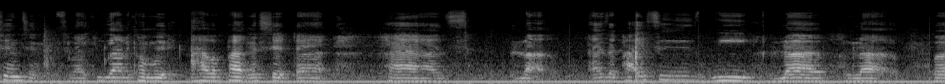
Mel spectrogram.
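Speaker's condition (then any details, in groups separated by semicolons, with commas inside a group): Cerebral palsy; from birth, left leg affected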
